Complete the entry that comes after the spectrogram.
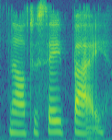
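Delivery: ordinary talk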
